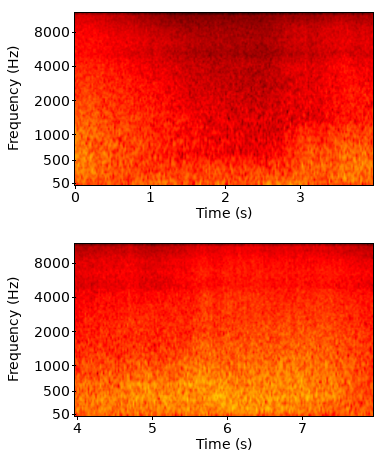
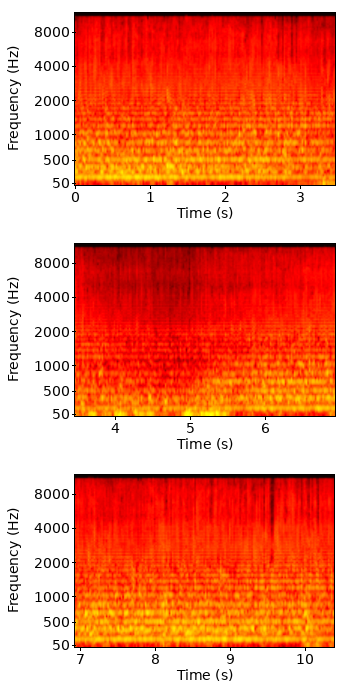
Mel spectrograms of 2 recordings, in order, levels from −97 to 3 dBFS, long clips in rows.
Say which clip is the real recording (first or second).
first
